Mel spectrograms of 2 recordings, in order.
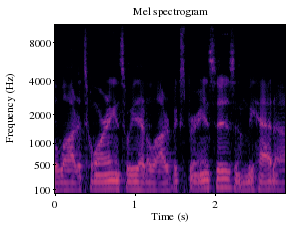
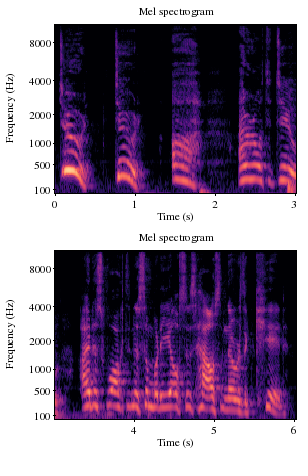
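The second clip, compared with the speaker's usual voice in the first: high, loud panicked drunk bandmate impression; drunken freak-out; 12 semitones higher, 10 dB louder than usual. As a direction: act out a drunk friend freaking out. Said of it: "like, freaking out, shit-faced".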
